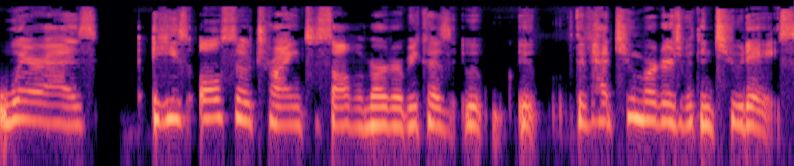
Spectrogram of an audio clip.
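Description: A woman's medium-pitched, somewhat breathy voice at a moderate pace, fairly even in intonation, with a dry, close sound and no echo. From New York City (Queens). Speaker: podcast co-host. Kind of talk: casual chat.

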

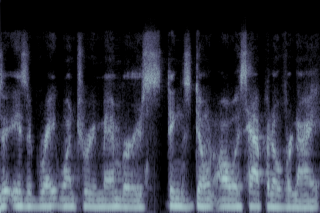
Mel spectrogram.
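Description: Recorded dry and close with no echo, a man talks at a fairly quick pace and medium pitch. His voice is somewhat breathy. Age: 40s. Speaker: podcast host. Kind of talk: interview. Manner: animated.

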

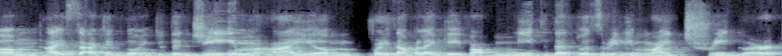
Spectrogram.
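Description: The voice belongs to a woman with a fairly high pitch and a Romanian accent. She speaks with hardly any pauses. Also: moderate pace, very even loudness. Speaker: wellness company founder. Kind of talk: casual interview.

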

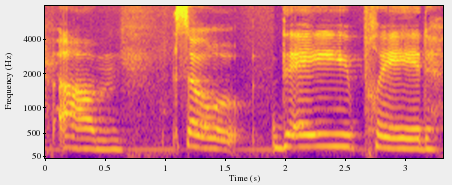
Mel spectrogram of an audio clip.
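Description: A woman with a plain, everyday voice speaks at a medium pitch with ordinary pitch variation and an American accent. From US Northeast, New York (northern Westchester). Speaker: singer in a band. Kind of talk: casual chat.

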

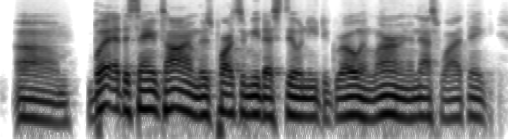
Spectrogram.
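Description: Speaking at a fairly quick pace and a fairly low pitch, a man with an unremarkable speaking voice is heard on a very clean recording with a silent background. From Oakland, California. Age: 30s. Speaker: clothing designer. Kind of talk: casual chat.

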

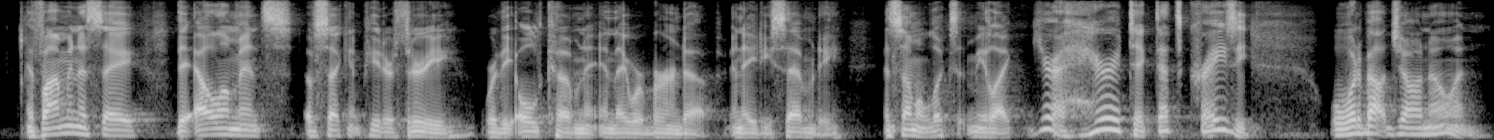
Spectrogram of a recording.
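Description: In a very clean recording with a silent background, a man with a plain, everyday voice talks at a fairly quick pace, his fairly low pitch carried by lively intonation. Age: 50s. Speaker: author and bible teacher. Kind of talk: testimony. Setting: church auditorium with others present.

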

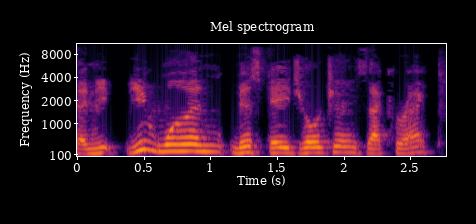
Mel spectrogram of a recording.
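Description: A man with an ordinary speaking voice, fairly high pitch and moderate pace, over a quiet background. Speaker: podcast host. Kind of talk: interview.

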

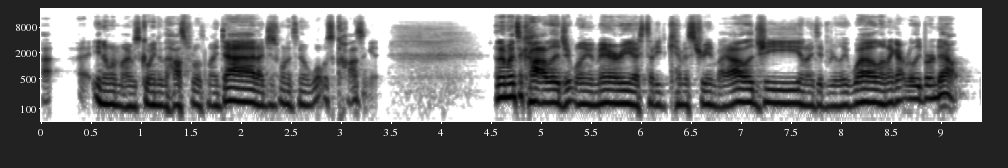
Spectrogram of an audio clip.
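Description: Energetic and very fast, a man speaks at a medium pitch with ordinary pitch variation on a very clean recording with a silent background. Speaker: physician and diet author. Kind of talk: casual interview.

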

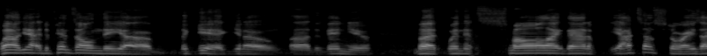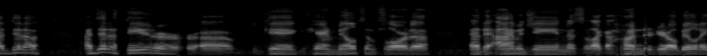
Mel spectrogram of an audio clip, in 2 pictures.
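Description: At a moderate pace, a man talks in an ordinary speaking voice at a medium pitch with ordinary pitch variation, the sound dry and close with no echo. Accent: American. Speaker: country singer-songwriter. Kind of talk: casual interview. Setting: phone call while driving.

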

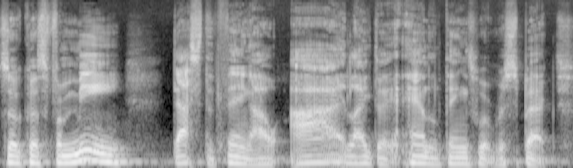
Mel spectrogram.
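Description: A man's fairly low voice with vocal fry and lively intonation. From Philadelphia, US. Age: 40s. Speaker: news photojournalist. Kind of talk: casual interview.

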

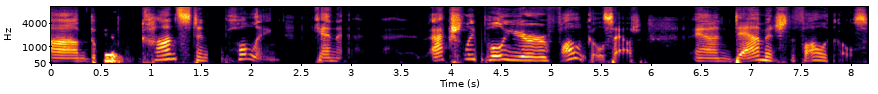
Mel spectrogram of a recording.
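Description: At a fairly slow pace with long, frequent pauses, a woman talks at a medium pitch in a bright, sharp tone, with big swings in loudness and a dry, close sound with no echo. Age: 60s. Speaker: health coach. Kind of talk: interview. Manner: halting.

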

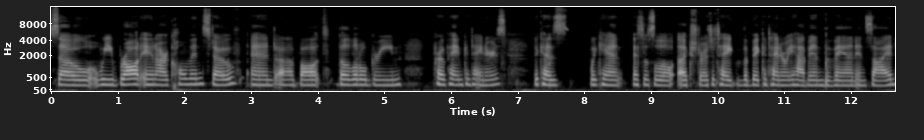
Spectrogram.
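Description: Speaking at a fairly slow pace with a Mississippi accent, a woman keeps a medium pitch and a monotone, flat intonation in a dry, close sound with no echo. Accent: Southern US (Mississippi). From US South, Mississippi. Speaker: podcast host. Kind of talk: solo podcast monologue.

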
